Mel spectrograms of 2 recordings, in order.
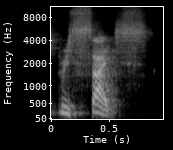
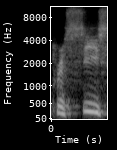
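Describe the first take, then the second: First: The word has a standard English pronunciation. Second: The word has a Spanish-influenced pronunciation. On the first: The speaker calls it right. "the word is precise" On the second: The speaker calls it wrong. "you pronounce it precise, I think, or something like that"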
